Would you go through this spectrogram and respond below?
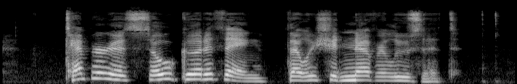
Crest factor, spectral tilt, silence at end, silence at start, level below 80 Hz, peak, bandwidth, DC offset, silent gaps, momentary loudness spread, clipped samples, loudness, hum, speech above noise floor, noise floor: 14 dB; -3.5 dB/octave; 0.6 s; 0.65 s; -60 dBFS; 0 dBFS; 13.5 kHz; under 0.1%; none; 14 LU; under 0.1%; -13 LUFS; none; 42 dB; -55 dBFS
